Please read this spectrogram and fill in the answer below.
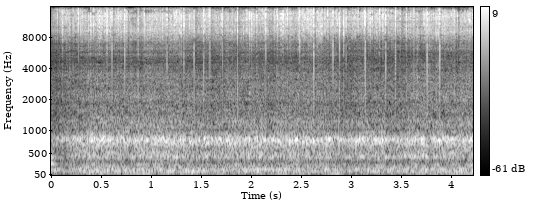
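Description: Stick welding arc of a 3/32-inch E7018 electrode running a fill pass on steel pipe: a steady crackle with many fine pops.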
